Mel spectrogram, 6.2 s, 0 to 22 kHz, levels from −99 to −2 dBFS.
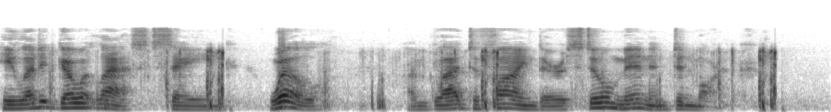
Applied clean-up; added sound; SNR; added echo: none; Telephone; 9 dB; none.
